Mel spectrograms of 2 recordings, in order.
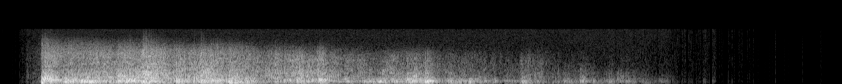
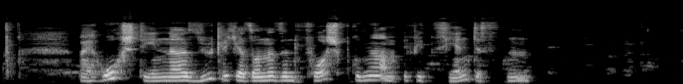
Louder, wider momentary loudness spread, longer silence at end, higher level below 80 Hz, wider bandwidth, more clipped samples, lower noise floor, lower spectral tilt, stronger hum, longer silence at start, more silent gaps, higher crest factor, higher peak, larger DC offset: first, -14 LUFS vs -18 LUFS; first, 21 LU vs 17 LU; first, 2.05 s vs 1.55 s; first, -28 dBFS vs -70 dBFS; second, 5.4 kHz vs 9.4 kHz; neither; second, -42 dBFS vs -67 dBFS; first, -10.5 dB/octave vs -3 dB/octave; neither; first, 0.4 s vs 0.05 s; neither; about the same, 16 dB vs 20 dB; about the same, 0 dBFS vs 0 dBFS; neither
